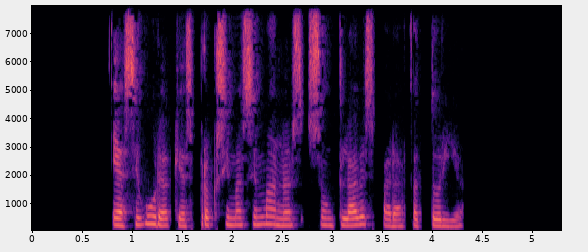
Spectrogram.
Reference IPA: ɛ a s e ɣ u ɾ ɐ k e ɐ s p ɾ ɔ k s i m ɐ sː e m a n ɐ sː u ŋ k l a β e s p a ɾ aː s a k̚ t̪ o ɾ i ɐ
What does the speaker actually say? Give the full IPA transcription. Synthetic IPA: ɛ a s e ɣ u ɾ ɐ k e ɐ s p ɾ ɔ k s i m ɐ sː e m a n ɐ sː o ŋ k l a β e s p a ɾ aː f a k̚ t̪ o ɾ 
